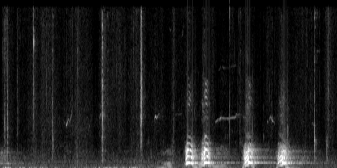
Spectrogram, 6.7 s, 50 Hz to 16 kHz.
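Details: Sasha, a dog blind since April 7, 2016, recorded April 20, 2016 while playing the way she did as a young puppy; after soft rustling and thumps, four loud, harmonic barks come in two quick pairs, over a faint steady hum.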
